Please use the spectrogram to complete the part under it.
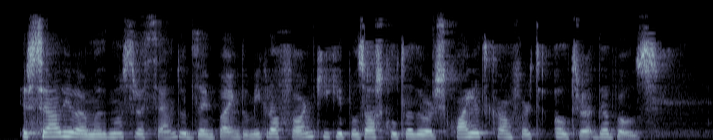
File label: headphones microfone audio; bose; quietcomfort ultra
